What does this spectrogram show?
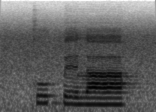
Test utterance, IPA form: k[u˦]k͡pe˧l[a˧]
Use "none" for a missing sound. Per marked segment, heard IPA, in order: u˦, a˧

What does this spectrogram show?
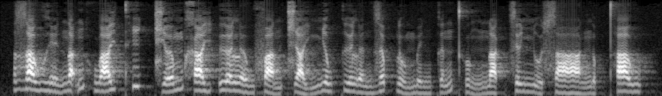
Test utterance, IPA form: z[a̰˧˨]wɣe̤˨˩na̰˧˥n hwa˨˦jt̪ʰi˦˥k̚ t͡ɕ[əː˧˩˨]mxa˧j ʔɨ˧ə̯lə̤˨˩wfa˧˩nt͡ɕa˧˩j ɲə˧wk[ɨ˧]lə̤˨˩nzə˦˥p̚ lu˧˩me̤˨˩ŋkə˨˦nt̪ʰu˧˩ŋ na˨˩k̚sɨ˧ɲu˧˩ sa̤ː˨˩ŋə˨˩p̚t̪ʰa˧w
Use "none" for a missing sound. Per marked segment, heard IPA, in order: a˧, əː˨˦, ɨ˧

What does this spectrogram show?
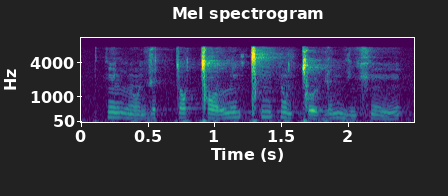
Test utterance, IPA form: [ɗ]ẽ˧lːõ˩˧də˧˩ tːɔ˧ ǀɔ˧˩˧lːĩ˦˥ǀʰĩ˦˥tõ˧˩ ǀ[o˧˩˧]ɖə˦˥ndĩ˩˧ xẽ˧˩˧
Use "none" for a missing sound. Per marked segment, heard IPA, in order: t, o˧˩˧

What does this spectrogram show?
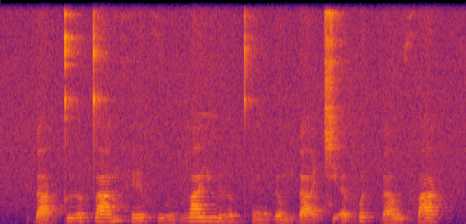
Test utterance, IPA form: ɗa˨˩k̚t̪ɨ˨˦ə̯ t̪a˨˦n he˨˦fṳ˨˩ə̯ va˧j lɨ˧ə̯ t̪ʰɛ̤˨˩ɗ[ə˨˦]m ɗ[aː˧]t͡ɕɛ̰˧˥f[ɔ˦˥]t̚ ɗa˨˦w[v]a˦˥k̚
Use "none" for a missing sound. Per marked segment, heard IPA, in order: ə˨˦, a̰ː˧˨, ə˦˥, f

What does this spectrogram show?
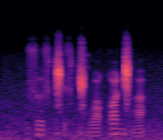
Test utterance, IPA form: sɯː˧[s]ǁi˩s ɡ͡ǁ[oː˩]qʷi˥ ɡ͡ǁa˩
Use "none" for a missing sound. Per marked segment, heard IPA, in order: s, oː˩

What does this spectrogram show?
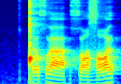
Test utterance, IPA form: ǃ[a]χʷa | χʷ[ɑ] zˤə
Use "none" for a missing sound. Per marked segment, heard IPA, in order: ə, a

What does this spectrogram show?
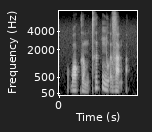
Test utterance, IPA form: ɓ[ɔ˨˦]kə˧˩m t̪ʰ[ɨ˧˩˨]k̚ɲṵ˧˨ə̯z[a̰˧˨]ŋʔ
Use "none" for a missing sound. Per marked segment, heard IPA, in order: ɔ˨˦, ɨ˦˥, a̰˧˨

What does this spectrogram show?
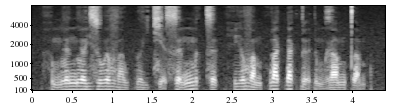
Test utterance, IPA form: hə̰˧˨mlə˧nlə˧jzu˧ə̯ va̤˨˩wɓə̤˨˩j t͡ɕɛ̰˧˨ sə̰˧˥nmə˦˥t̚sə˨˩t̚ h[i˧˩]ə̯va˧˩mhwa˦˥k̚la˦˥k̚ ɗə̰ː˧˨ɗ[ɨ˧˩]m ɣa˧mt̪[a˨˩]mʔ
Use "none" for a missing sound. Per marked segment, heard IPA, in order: i˨˦, ə˧˩, a̰˧˨

